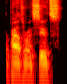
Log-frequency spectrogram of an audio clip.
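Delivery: ordinary delivery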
